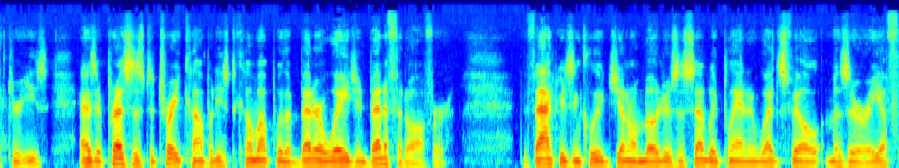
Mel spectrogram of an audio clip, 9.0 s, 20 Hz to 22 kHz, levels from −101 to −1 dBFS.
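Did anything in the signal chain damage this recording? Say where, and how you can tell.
No, nothing in the signal chain audibly damaged this speech recording. No stage, from the analogue wiring through to playback, leaves a mark that can be heard here.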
